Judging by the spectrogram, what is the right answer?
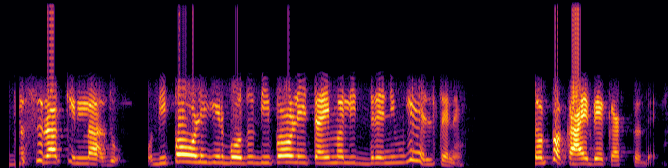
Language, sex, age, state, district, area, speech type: Kannada, female, 45-60, Karnataka, Shimoga, rural, conversation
